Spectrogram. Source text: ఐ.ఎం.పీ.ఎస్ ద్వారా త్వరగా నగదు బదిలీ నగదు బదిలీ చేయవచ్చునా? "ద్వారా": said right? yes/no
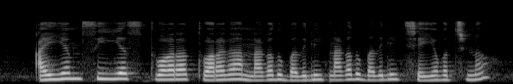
yes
